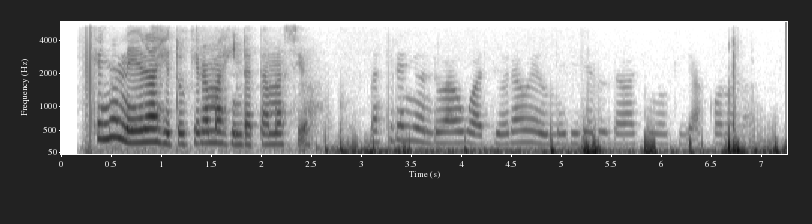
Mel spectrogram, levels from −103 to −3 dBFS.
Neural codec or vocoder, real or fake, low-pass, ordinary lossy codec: none; real; 5.4 kHz; none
